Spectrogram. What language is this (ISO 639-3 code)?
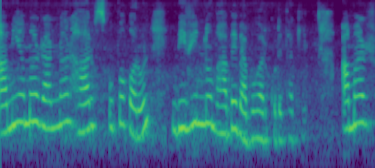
ben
